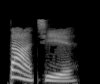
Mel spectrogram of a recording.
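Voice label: "大姐", Mandarin Chinese; hsk; chinese-flashcards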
